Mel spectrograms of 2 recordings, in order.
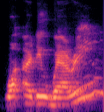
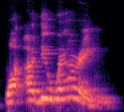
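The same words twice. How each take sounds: First: "What are they wearing" low, climbing up on "wearing"; rising intonation. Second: "What are they wearing" rising, then falling on "wearing"; "What are they wearing" as a falling question. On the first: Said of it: "We don't say that". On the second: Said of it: "goes up and down at the end". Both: Shown as a demonstration.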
